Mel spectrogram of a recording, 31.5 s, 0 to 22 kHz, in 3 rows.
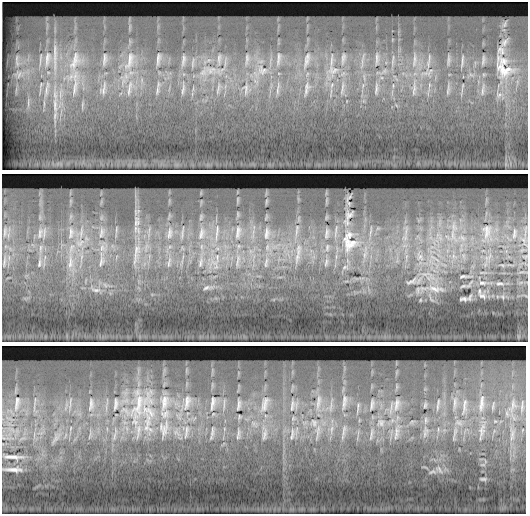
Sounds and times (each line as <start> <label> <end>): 0.1 magpies 31.5
0.1 rainbow lorikeet 31.5
0.1 children 31.5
